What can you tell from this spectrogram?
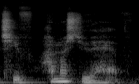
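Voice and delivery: whispering the question on the sly; hushed, secretive ask; whispered question. Retold or imitated. Someone quietly asking the trader his balance, whispered.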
